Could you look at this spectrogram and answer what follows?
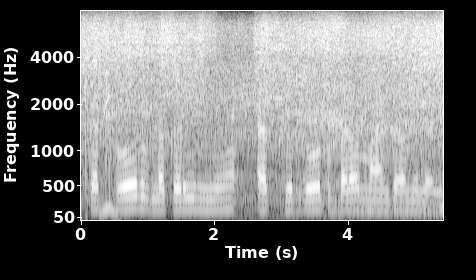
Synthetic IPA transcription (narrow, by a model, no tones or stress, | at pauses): kəʈʰoːɾləkɽimẽ | əkʰɾoːʈbəɽamãːd͡ʒamɪləl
